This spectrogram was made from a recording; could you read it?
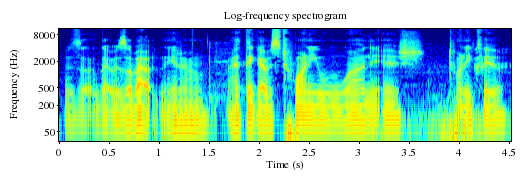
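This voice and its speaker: A man's voice: low-pitched, level tone, moderate pace, gravelly, fairly bright tone. A man in his forties, a guest musician, rambling loosely and swearing offhand. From Washington State, USA. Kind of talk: casual interview chat.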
